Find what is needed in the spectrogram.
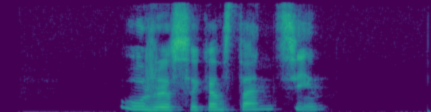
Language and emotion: Russian, sad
